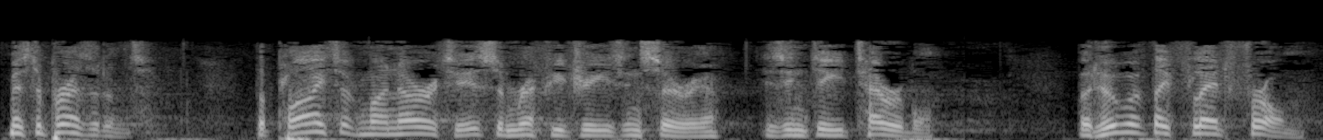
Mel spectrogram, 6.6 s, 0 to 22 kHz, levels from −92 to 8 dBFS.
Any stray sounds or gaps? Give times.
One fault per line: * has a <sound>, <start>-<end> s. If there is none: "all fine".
all fine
